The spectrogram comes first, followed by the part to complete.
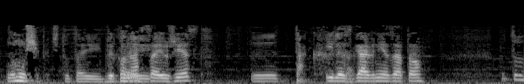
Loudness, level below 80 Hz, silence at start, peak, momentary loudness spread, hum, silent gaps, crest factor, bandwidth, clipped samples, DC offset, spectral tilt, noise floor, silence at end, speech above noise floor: -22 LUFS; -46 dBFS; 0.05 s; -4 dBFS; 14 LU; none; none; 18 dB; 6.6 kHz; under 0.1%; under 0.1%; -5 dB/octave; -45 dBFS; 0 s; 24 dB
